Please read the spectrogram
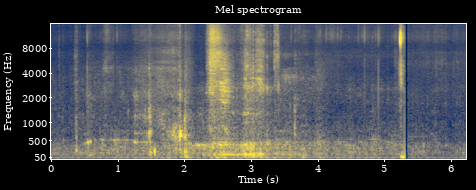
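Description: Cardboard packaging being handled: a few light taps and scrapes, then a brief sliding, rustling scrape about two seconds in, and one sharp click near the end.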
